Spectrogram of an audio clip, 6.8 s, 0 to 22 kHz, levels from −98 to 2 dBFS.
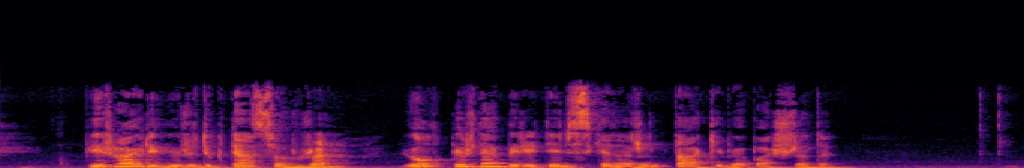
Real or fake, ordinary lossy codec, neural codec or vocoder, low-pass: real; Opus, 64 kbps; none; 10.8 kHz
